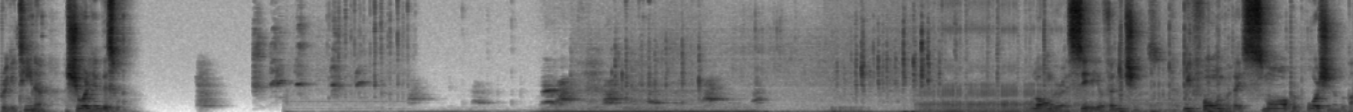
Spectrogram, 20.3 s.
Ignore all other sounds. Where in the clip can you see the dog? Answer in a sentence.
You can hear the dog from 2.9 to 11.4 s.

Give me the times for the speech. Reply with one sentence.
You can hear the speech from 0.0 to 1.8 s and from 15.4 to 20.2 s.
